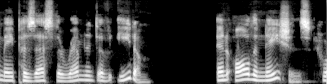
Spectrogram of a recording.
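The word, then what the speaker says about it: אדום: Now, in Amos 9, Edom, if you know a little Hebrew, is spelled Aleph, first consonant, Dalet, Mem, and given an E and an O vowel, Edom.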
